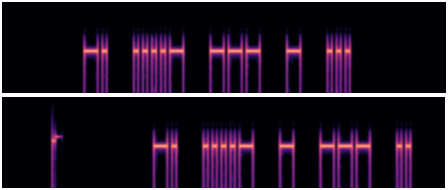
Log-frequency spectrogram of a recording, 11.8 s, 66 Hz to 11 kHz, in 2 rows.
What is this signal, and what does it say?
Morse code, heard as a keyed tone, about 20 wpm, spaced as for 14 wpm, 700 Hz. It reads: N4OTS N4TOI
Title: 076 Lesson 13g - Letter L - Call Signs 20wpm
